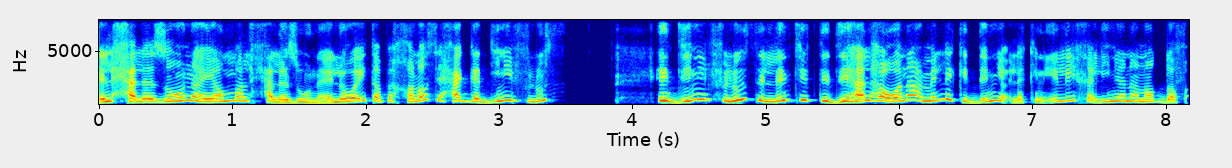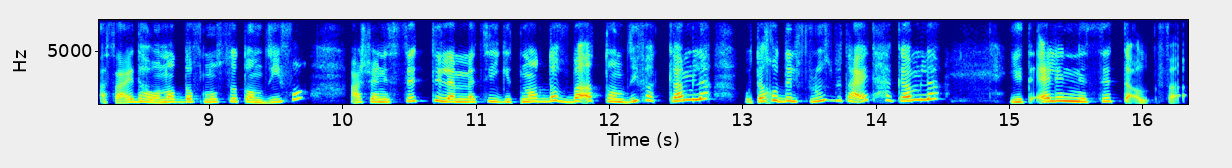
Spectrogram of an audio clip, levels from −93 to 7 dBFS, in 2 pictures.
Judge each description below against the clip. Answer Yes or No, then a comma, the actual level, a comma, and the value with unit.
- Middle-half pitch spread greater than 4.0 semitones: Yes, wide, 5.4 semitones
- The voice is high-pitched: Yes, very high, 300 Hz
